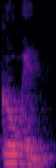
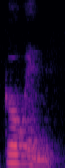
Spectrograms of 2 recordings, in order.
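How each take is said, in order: The two takes are said the same way.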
